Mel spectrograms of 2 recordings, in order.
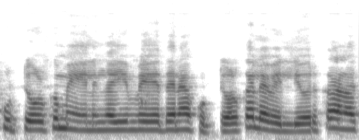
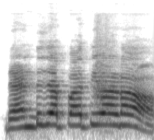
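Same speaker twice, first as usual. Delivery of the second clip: calling out; 8 semitones higher, 7 dB louder than usual. Real, not acted. Asking child across room.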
